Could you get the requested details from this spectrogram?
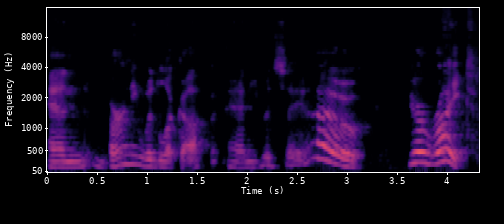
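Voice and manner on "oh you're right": put-on high-pitched, loud British accent. Retelling how a doctor answered a medical student who spoke up, do Bernie's British accent. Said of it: "in his British accent".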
